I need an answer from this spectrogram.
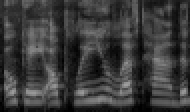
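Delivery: ordinary talk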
